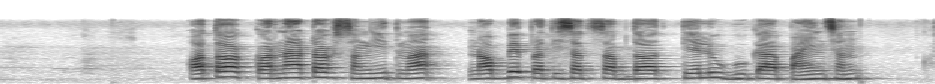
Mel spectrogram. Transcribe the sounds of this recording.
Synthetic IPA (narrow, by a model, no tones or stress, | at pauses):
ʌt̪ʌkʌrnaʈʌksʌŋɡit̪ma | nʌbːeprʌt̪isʌd̪sʌb̚d̪ʌt̪eluɡukapaint͡sʰʌn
